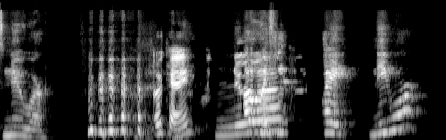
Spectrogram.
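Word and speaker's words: Neewer: me and said it's newer okay wait Neymar is it knee like your knee like your kneecaps or is it new like opposite of old like a new purchase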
